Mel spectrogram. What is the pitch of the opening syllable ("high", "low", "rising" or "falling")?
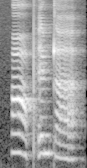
falling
